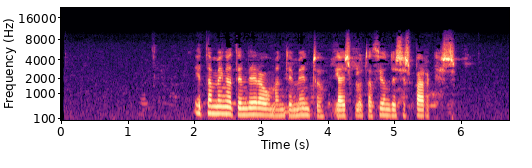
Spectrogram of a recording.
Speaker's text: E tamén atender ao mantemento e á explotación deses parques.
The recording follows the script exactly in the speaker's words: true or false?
true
